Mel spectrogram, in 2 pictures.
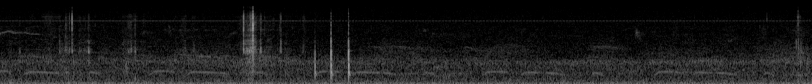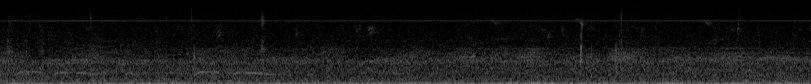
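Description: A bird calling outdoors in runs of short, low notes, about two a second, which stop about eleven seconds in. A few sharp clicks come between two and a half and three and a half seconds in.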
